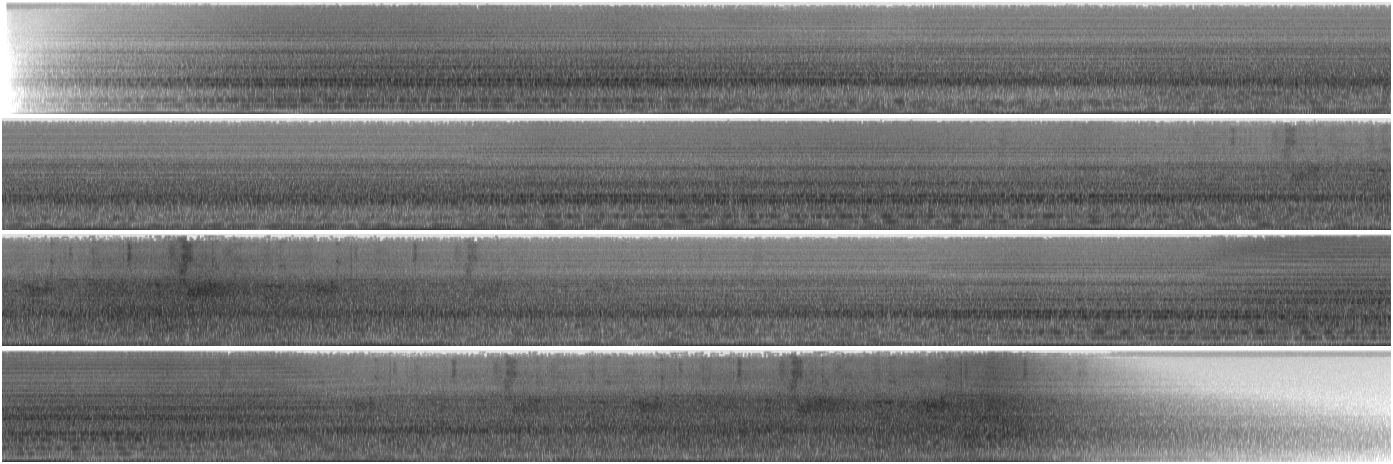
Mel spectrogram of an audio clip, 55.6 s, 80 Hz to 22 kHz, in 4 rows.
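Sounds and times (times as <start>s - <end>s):
horror drone: 0.3s - 54.9s.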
